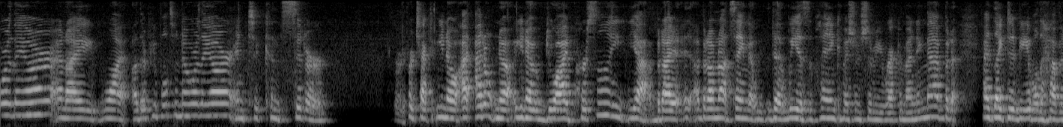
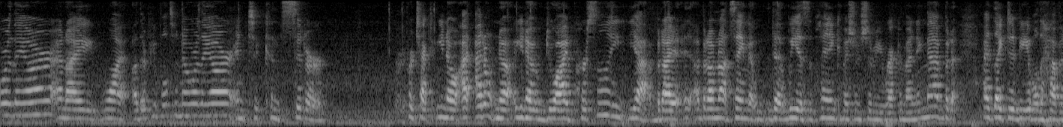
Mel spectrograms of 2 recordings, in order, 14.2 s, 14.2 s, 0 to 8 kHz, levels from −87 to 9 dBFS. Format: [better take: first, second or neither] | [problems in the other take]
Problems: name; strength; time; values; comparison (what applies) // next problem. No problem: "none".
second | noise reduction (neural mask model Resemble Enhance denoiser)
